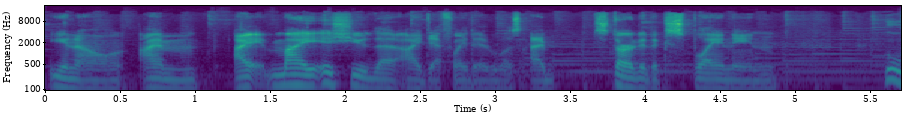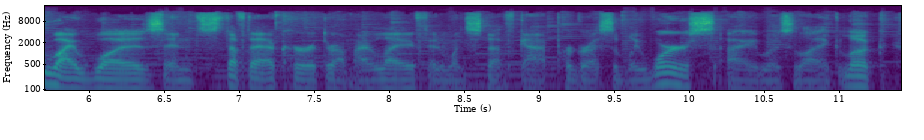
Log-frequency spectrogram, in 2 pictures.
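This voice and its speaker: A man with a very low voice talks casually as an interview guest. He sounds reflective and hesitant, rambling with self-deprecating candor, and faint music plays behind him. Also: moderate pace, a bit bright. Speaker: podcast guest, ASMR roleplay audio creator.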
